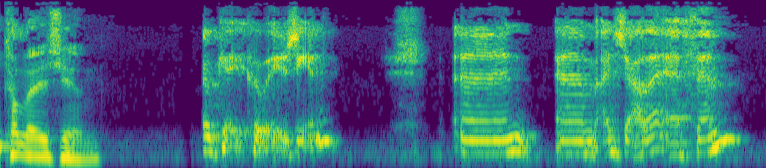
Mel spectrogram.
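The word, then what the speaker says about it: Kalayjian: Tro, I don't know how to pronounce his last name. Kalajian.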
